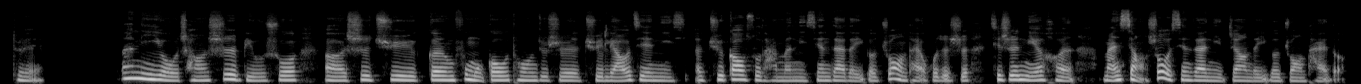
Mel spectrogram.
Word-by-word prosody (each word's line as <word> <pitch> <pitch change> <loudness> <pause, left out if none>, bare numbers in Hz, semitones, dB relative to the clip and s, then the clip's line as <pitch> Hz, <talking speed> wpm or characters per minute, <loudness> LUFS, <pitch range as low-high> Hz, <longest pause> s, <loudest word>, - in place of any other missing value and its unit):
对， 190 -1 -3 0.8
那 280 +1 +4
你 250 -5 +7
有 190 -4 +3
尝 185 +1 -3
试， 230 +4 +2
比 200 -1 -5
如 175 -1 -3
说 200 +3 +1 0.3
呃， 180 -2 +1
是 205 +4 -1
去 200 -1 +1
跟 200 -1 +4
父 230 +3 +2
母 190 -3 +3
沟 195 +3 +3
通， 190 -2 -1
就 185 0 -4
是 180 -1 -3
去 180 +2 -4
了 175 +1 0
解 200 -2 -1
你 175 -2 -4 0.2
呃， 195 - -4
去 210 +3 -1
告 220 +1 +5
诉 210 -1 -2
他 175 -2 -7
们 175 0 -5
你 170 - -6
现 180 +2 -4
在 185 -1 +1
的 170 -2 -5
一 - - -6
个 170 - -5
状 245 +1 +1
态。 180 -2 -6
或 180 -1 -5
者 - - -4
是 180 +1 -5 0.2
其 215 - 0
实 210 +1 +3
你 210 -2 +4
也 195 +1 +2
很 190 -3 -2 0.3
蛮 190 0 +3
享 220 -1 +1
受 295 -3 +4
现 205 -1 -1
在 185 -1 +3
你 170 -3 -5
这 180 - -4
样 175 -1 -2
的 160 - -5
一 - - -5
个 165 -2 -5
状 160 -1 -5
态 - - -7
的。 - - -10
190 Hz, 260 characters per minute, -24 LUFS, 175-205 Hz, 0.8 s, 你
